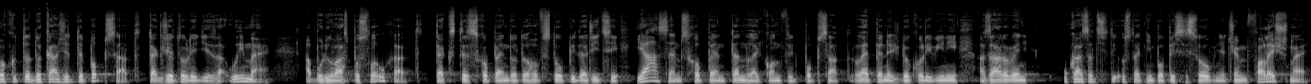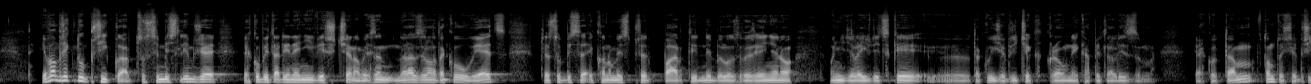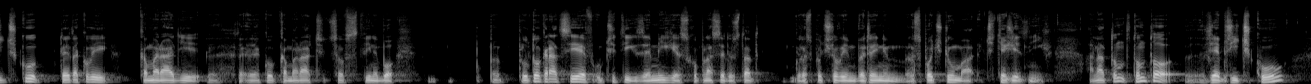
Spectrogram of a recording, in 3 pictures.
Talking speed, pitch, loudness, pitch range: 165 wpm, 95 Hz, -22 LUFS, 90-110 Hz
